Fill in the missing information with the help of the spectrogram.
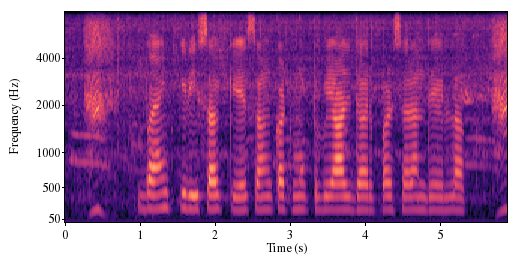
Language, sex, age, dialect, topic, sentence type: Maithili, female, 18-24, Southern/Standard, banking, statement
